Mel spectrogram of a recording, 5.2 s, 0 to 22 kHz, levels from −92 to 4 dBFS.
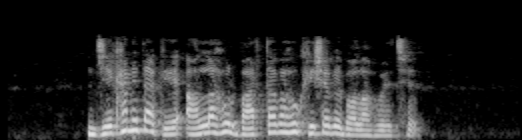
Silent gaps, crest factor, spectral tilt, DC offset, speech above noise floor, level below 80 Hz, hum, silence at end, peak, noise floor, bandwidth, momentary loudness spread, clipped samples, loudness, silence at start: none; 14 dB; -7 dB/octave; under 0.1%; 61 dB; -54 dBFS; none; 1.05 s; -2 dBFS; -75 dBFS; 7.4 kHz; 13 LU; under 0.1%; -15 LUFS; 0.9 s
